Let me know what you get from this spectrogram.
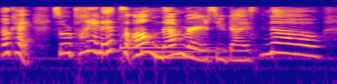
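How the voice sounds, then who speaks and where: A woman's voice: very high-pitched, animated, measured pace, bright, forceful tone. An American woman casually hosting a live online show, rambling along in a bubbly, informal way with her listeners. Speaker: host of a live online radio show and podcast.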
